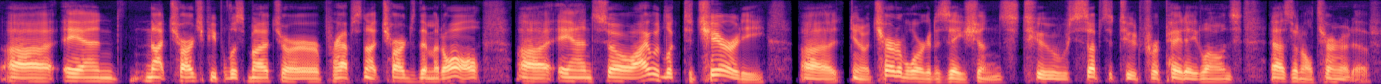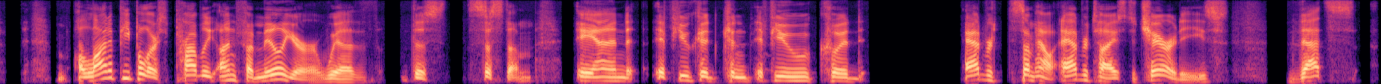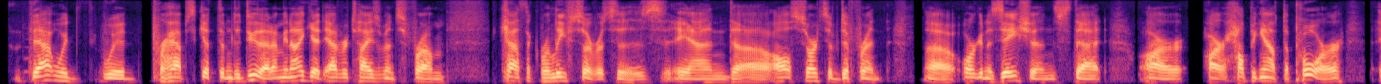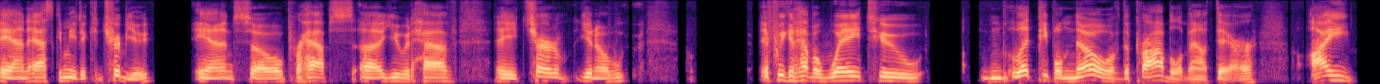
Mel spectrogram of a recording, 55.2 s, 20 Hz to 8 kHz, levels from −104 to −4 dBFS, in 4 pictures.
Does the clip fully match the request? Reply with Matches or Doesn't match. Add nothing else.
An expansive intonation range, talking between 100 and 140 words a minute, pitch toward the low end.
Doesn't match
